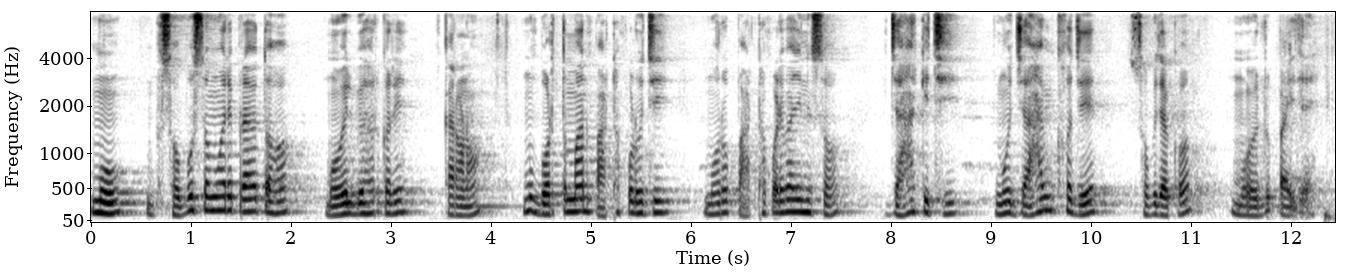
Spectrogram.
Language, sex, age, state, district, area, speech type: Odia, male, 18-30, Odisha, Boudh, rural, spontaneous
